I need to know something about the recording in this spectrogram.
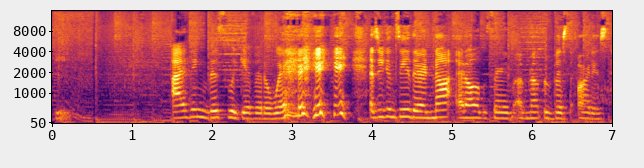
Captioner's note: laughs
